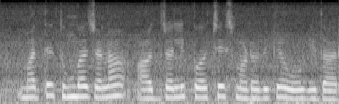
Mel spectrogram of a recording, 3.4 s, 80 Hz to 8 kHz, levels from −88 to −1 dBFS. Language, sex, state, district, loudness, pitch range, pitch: Kannada, female, Karnataka, Bangalore, -14 LUFS, 205-240 Hz, 220 Hz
